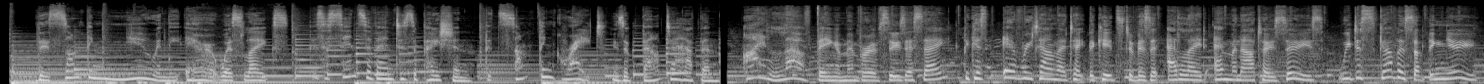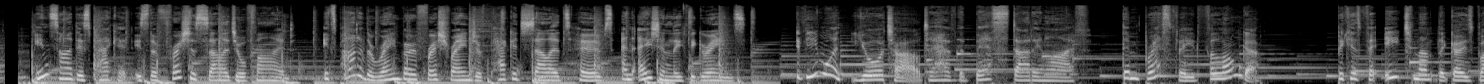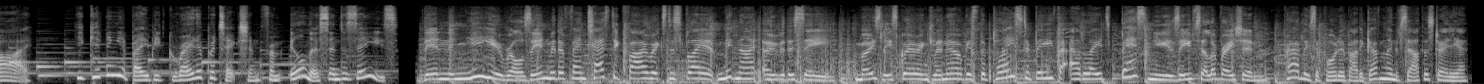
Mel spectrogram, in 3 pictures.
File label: Commercials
